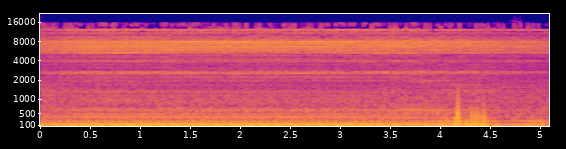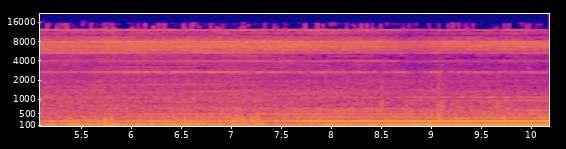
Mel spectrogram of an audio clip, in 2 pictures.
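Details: Trane rooftop unit (RTU) on customer's recording: loud heavy droning hum with steady tones that drops off sharply midway, then slowly builds again; technician suspects compressor bypassing, unsure whether condenser fan motor was running.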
